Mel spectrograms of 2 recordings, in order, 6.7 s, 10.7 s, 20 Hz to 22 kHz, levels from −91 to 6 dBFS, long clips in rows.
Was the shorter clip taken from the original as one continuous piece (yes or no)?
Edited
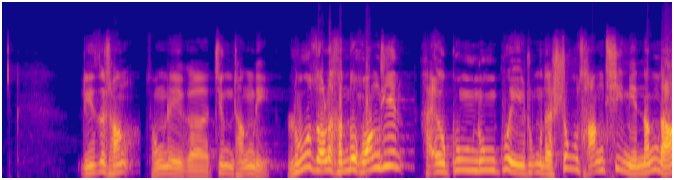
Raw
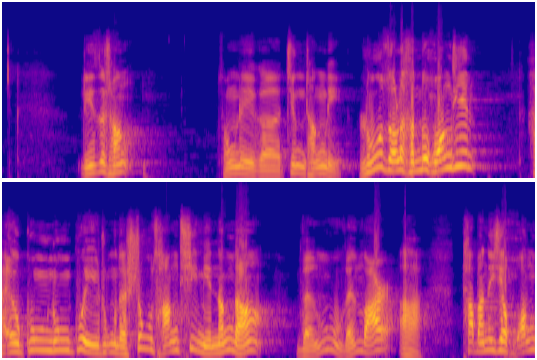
no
